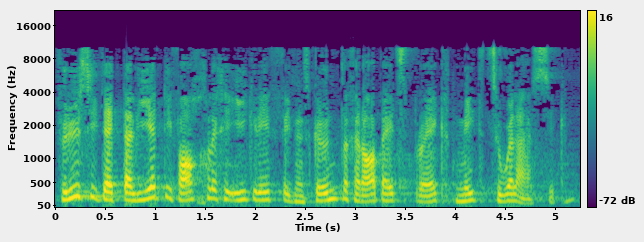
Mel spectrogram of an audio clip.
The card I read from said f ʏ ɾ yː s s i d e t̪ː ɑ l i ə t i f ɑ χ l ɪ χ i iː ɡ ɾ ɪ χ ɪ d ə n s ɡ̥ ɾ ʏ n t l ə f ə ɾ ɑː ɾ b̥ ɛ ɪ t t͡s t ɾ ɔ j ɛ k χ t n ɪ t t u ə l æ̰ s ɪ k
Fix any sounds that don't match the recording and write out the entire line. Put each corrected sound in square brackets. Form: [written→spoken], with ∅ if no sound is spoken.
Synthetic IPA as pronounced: f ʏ ɾ yː s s i d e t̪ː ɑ l i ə t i f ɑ χ l ɪ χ i iː ɡ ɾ ɪ [χ→f] ɪ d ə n s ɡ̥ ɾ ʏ n t l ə [f→χ] ə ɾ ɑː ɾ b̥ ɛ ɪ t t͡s [t→p] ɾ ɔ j ɛ k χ t n ɪ t [t→t͡s] u ə l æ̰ s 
